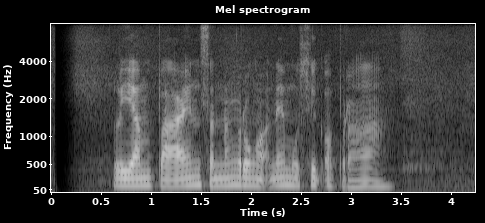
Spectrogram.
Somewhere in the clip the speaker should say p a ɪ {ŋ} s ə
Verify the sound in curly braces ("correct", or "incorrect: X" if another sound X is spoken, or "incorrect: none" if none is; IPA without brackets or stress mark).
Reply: incorrect: n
